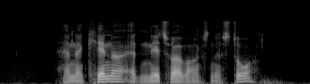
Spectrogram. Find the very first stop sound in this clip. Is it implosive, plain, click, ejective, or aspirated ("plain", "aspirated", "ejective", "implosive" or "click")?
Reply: aspirated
